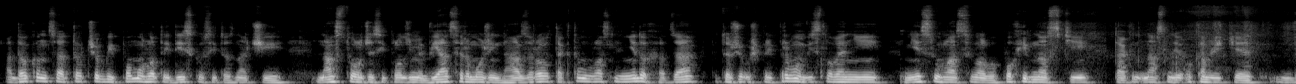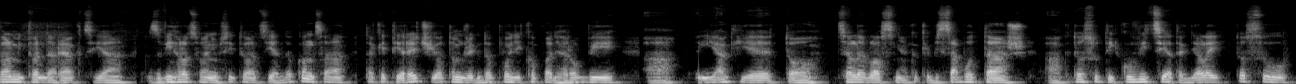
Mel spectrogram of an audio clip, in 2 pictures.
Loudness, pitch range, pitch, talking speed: -19 LUFS, 100-120 Hz, 105 Hz, 160 wpm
